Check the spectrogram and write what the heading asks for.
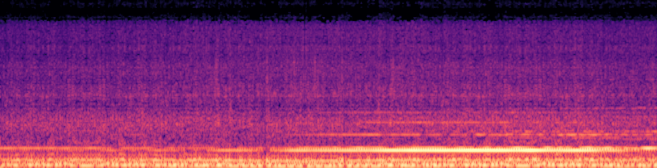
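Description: Steady low drone of a propeller aircraft engine, with long held notes of ambient music swelling in over it about three seconds in and growing a little louder.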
